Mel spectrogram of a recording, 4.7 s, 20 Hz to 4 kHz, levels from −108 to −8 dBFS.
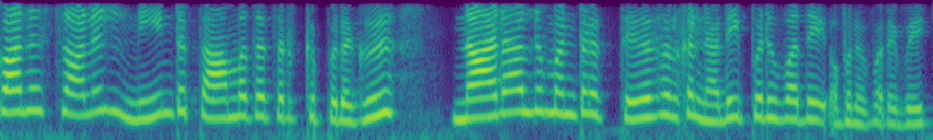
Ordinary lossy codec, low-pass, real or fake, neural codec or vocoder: none; 3.6 kHz; fake; codec, 16 kHz, 1 kbps, X-Codec, WavLM features, trained on Multilingual LibriSpeech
